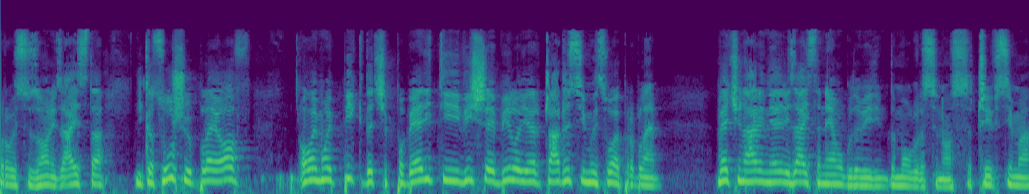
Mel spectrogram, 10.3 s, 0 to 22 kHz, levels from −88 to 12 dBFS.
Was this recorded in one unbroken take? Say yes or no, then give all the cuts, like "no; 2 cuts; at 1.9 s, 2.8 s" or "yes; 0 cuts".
no; 1 cut; at 8.9 s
